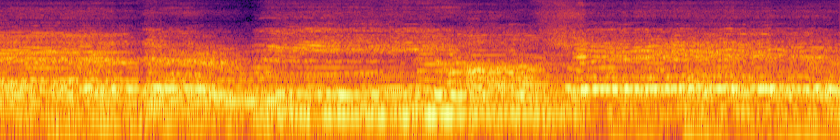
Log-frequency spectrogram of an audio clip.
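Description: A mixed group of men's and women's voices singing a song from a musical together, holding long notes.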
